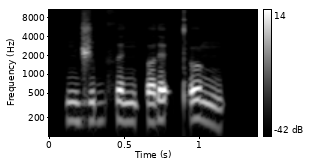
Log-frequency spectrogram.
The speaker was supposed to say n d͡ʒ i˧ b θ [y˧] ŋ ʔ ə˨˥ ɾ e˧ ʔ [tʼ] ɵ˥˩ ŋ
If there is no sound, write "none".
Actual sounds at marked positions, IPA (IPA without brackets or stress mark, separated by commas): e˧, tʼ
